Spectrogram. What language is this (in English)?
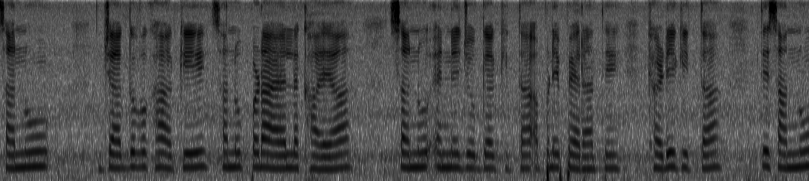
Punjabi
